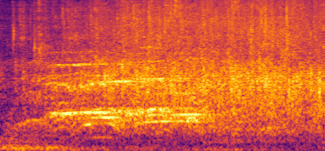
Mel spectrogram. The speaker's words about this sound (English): I don't know if that applause means weird or not. What does that mean?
